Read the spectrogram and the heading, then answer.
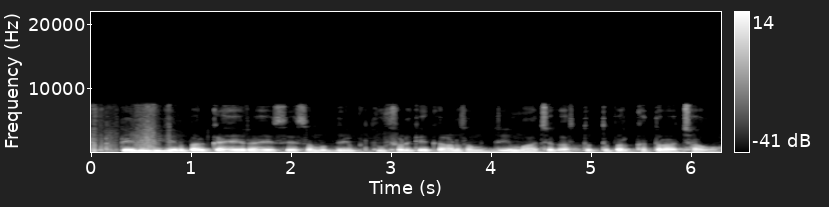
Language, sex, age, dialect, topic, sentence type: Maithili, male, 18-24, Eastern / Thethi, agriculture, statement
